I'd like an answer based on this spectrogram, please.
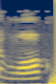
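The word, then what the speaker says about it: walk: में आया हुआ है तो यहां प एल आप आंख बंद करके साइलेंट कर दीजिए तो क्या हो जाएगा टॉक हो जाएगा उसी तरीके से वक हो जाएगा एंड चौक हो जाएगा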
